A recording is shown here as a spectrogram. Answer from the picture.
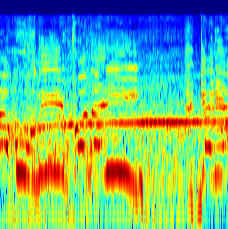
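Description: Fire engine siren in a fast rising-and-falling yelp, repeating about twice a second over a steady high tone.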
